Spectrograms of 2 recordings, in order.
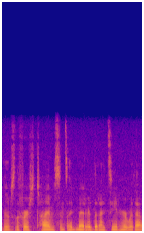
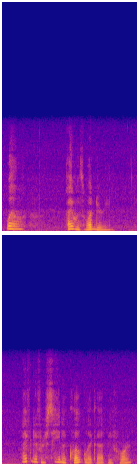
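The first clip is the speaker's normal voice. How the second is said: put-on shy pony girl; 12 semitones higher than usual. A narrator's reading. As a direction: voice a timid, gentle mare. Fluttershy speaks shyly.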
